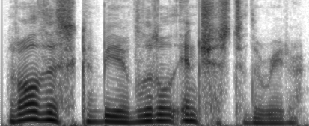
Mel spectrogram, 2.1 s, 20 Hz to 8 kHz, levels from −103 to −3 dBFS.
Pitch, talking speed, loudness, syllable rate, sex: 130 Hz, 320 wpm, -15 LUFS, 7.6 syllables/s, male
